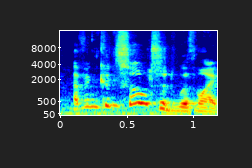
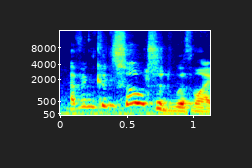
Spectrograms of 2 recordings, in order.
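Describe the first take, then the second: First: It is read in an affected, upper-class voice. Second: The same.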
